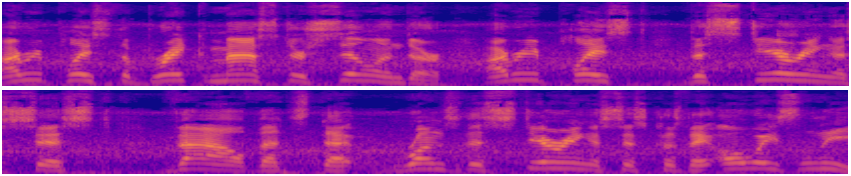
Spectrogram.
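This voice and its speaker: Amid noticeable background noise, a man speaks in a raised, projected voice at a high pitch, animated in tone, with ordinary pitch variation. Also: moderate pace. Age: 60s. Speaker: classic car dealer and mechanic. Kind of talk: sales pitch.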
